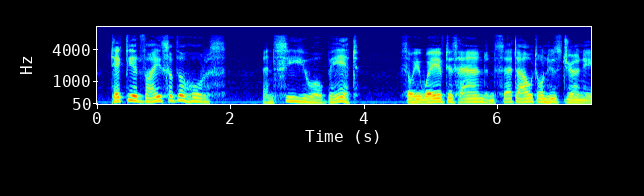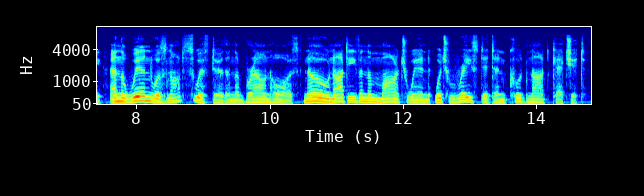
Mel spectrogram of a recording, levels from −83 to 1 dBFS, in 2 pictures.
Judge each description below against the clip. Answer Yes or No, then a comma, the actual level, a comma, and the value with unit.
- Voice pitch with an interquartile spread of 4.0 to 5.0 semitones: Yes, average, 4.6 semitones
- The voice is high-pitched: No, low, 130 Hz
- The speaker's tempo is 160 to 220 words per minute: Yes, average, 185 wpm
